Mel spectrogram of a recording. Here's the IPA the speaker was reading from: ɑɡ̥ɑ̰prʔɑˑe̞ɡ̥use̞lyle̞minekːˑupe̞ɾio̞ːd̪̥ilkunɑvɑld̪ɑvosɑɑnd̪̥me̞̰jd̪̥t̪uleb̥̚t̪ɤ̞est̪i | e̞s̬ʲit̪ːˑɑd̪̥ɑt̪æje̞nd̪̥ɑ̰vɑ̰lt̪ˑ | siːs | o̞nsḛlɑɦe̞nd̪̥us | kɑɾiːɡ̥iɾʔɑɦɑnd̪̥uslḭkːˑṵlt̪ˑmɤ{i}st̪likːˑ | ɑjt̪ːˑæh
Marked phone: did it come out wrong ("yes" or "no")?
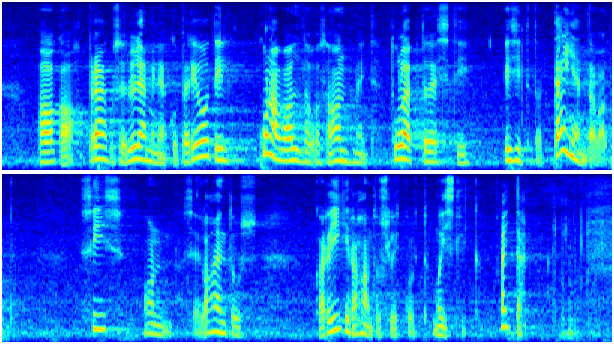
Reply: yes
